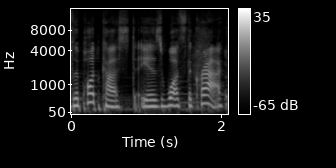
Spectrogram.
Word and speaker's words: craic: call it What's the Crack? Because basically that's how they greet each other or ask each other in Northern Ireland, and the crack is spelled as CRAIC.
